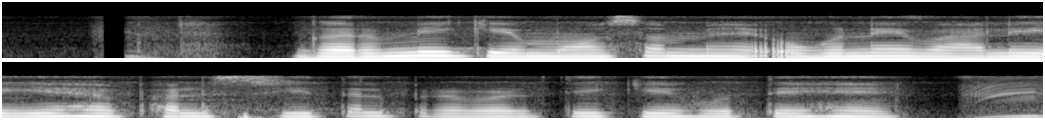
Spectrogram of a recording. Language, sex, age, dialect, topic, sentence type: Hindi, female, 18-24, Kanauji Braj Bhasha, agriculture, statement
